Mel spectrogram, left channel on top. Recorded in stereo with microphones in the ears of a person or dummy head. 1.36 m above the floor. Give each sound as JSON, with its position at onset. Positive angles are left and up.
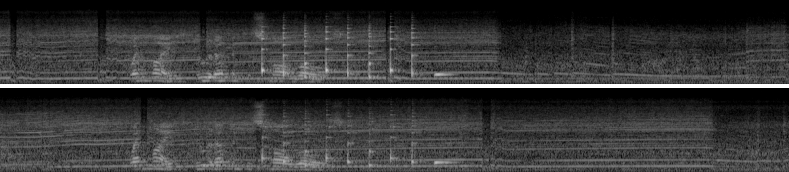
{"t": 1.3, "sound": "a man speaking", "side_deg": 15, "distance_m": 7.0}
{"t": 2.6, "sound": "a ringtone", "side_deg": 75, "distance_m": 2.5}
{"t": 4.3, "sound": "a cowbell", "side_deg": 60, "distance_m": 10.0}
